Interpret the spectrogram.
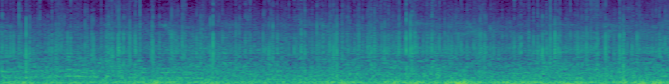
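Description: Rain pattering as dense, irregular small taps, over a steady low rumble, with one louder tap about four and a half seconds in.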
